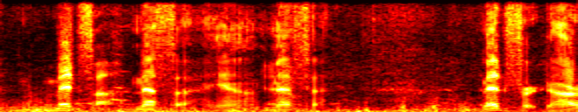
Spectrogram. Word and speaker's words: Medford: I think it's pronounced Metha. Medfa.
